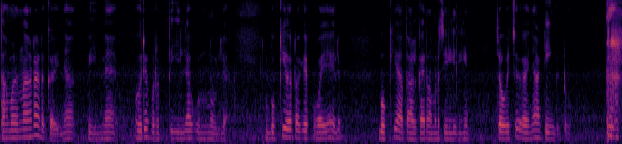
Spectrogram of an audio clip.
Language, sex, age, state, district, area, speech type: Malayalam, male, 30-45, Kerala, Palakkad, rural, spontaneous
